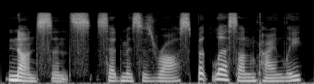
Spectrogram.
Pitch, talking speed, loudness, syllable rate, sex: 170 Hz, 135 wpm, -19 LUFS, 3.8 syllables/s, female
